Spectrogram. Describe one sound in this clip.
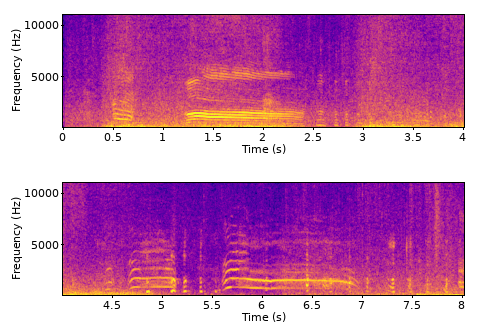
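A man screams in pain close by.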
